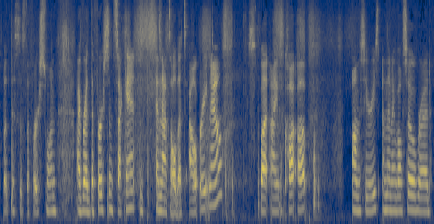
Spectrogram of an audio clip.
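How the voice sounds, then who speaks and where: A woman's voice: mid-range voice, slight background noise. A young woman chatting casually in a home vlog, rambling with fillers as she tours her bookshelves, a little out of breath. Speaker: booktuber.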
